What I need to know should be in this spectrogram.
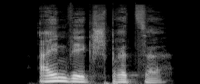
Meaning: disposable syringe
- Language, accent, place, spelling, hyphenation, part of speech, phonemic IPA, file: German, Germany, Berlin, Einwegspritze, Ein‧weg‧sprit‧ze, noun, /ˈaɪ̯nveːkˌʃpʁɪt͡sə/, De-Einwegspritze.ogg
